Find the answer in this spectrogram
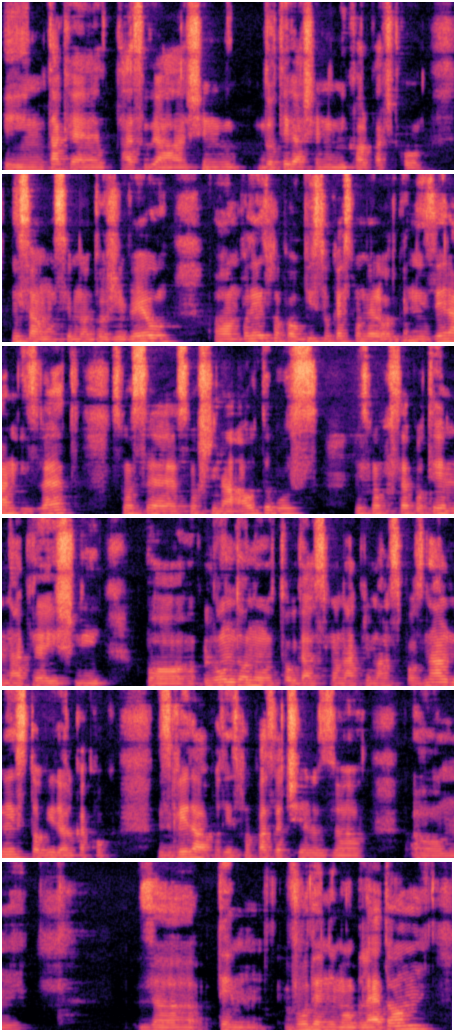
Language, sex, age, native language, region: Slovenian, male, 12-17, Slovenian, Central Slovenia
